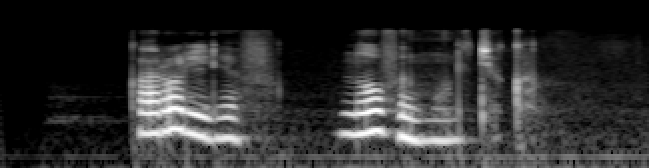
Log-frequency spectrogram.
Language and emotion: Russian, sad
